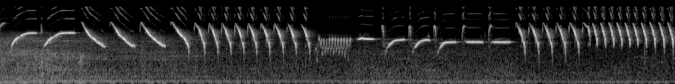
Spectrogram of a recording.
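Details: Canary singing to coax other canaries into song: descending whistled sweeps repeated quickly, a brief buzz, a series of upslurred notes, then a fast rattling trill.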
